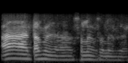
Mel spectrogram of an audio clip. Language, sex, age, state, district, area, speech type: Tamil, male, 30-45, Tamil Nadu, Viluppuram, rural, conversation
